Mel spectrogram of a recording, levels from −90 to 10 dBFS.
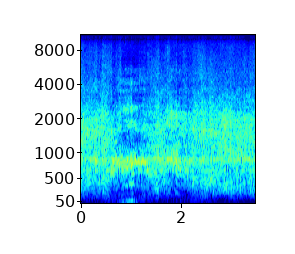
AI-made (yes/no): yes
